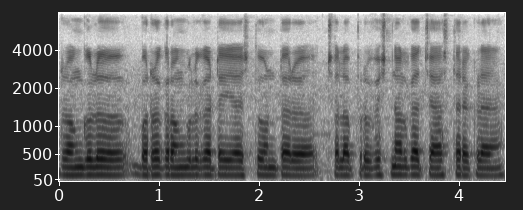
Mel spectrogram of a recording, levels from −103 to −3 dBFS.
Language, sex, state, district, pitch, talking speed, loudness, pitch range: Telugu, male, Andhra Pradesh, Srikakulam, 135 Hz, 135 wpm, -16 LUFS, 130-135 Hz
